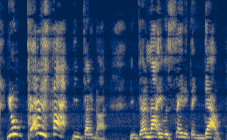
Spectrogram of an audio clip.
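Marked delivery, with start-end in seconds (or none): 0.1-1.3 high, emphatic mock threat; playful warning. Woman teasing her beloved not to talk, playful warning. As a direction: warn with hammed-up force.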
